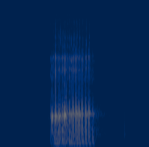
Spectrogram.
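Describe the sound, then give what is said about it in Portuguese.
A person imitates a soft snore with a single short, raspy inhale of about half a second, fairly quiet, followed by silence. “Algumas pessoas roncam baixo,”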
